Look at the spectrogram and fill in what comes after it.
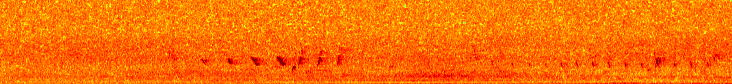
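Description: A bird calling in short high notes: a quick run of about seven notes a few seconds in, then a fainter, faster string of short notes near the end, over a steady low background rumble.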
